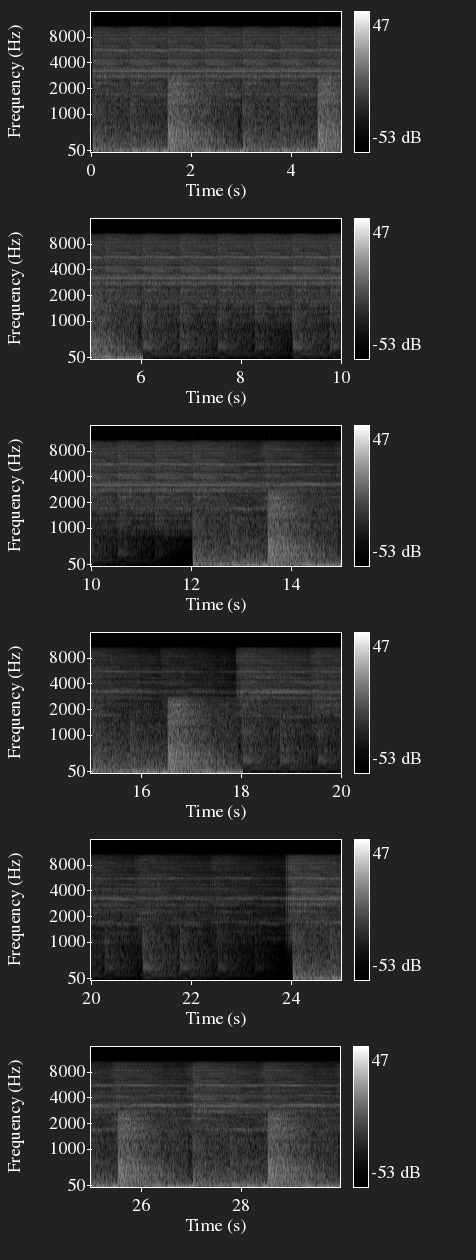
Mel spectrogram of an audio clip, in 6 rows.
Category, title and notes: Music > Multiple instruments
Short Track #3323 (Industraumatic)
Ambient, Games, Noise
